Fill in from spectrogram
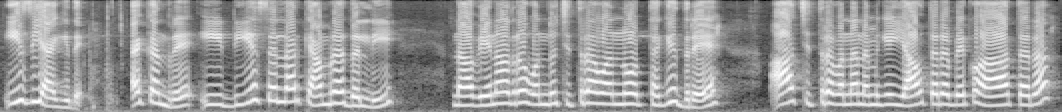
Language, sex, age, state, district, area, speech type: Kannada, female, 30-45, Karnataka, Shimoga, rural, spontaneous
